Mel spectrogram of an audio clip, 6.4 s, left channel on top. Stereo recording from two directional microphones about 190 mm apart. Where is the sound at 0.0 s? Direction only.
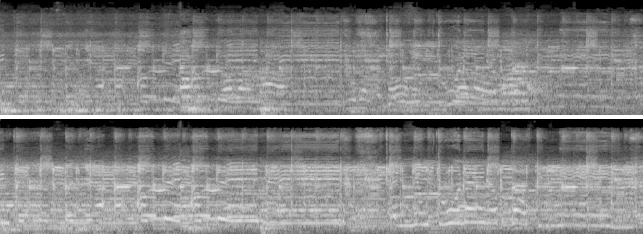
60° right (ahead or behind).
